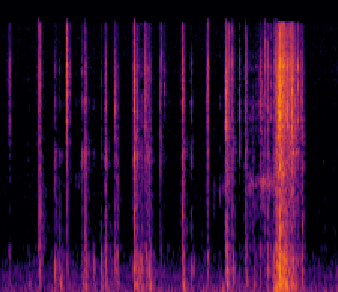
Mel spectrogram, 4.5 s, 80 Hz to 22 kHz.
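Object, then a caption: Bar of soap scraped with a knife blade. A utility knife blade cuts and scrapes brittle flakes from a solid light blue bar of soap, yellow at the edge, held in the hand. About 17 crisp, bright crunches and scratches sound in an uneven rhythm. They end in a longer, louder gritty scrape near the close.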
